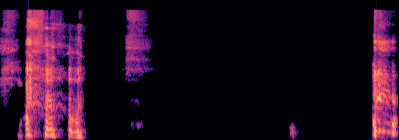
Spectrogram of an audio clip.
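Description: A person getting over a cold, in winter in Massachusetts, coughs in a quick cluster of three or four harsh bursts, then a softer one, a long quiet gap, and one more loud cough at the end.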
